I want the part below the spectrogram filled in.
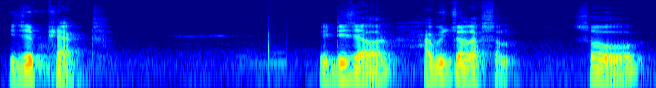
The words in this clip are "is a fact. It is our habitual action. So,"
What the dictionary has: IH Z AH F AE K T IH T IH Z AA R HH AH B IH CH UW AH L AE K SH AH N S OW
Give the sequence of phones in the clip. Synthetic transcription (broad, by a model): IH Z AH P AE K T IH T IH Z AA R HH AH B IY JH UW L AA K S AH N S OW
